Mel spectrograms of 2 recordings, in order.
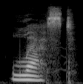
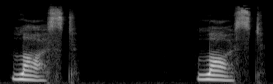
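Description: First: "last" with the flat "a" of "cat"; American short-A "last"; American pronunciation. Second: "last" with a long "ah", British style; British broad-A "last"; British pronunciation. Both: Shown as a demonstration. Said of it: "美式发音".

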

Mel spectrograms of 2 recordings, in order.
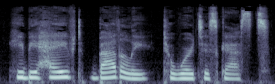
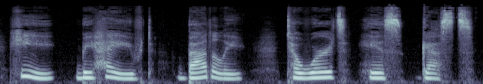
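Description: First: Said in the usual way. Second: Slow, word by word with gaps; slow reading. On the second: Shown as a demonstration. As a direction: read it out slowly for learners, pausing between words. (慢慢地逐词朗读) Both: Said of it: "慢慢来读".

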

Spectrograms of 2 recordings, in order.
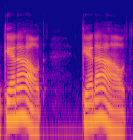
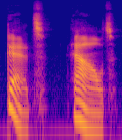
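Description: First: "get out" joined as geh-DOUT, slowly; slow "get out" run into one word; linked and voiced. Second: "get out" as two separate words with crisp t; "get out" unjoined, each t sounded; unlinked words. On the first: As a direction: link "get out", softening the middle t to a d. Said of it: "强烈的连读加浊化". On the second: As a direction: say "get", pause, then "out". Words shown apart before linking. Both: Shown as a demonstration.

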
